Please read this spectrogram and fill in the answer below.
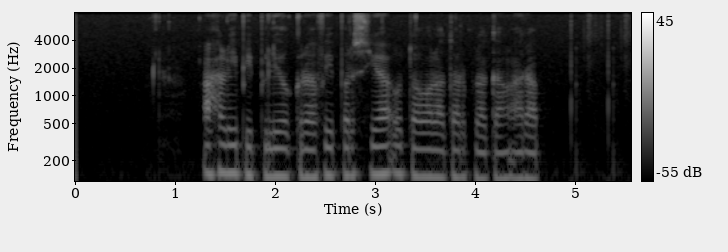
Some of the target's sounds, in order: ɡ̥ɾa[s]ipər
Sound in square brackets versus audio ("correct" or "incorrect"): incorrect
